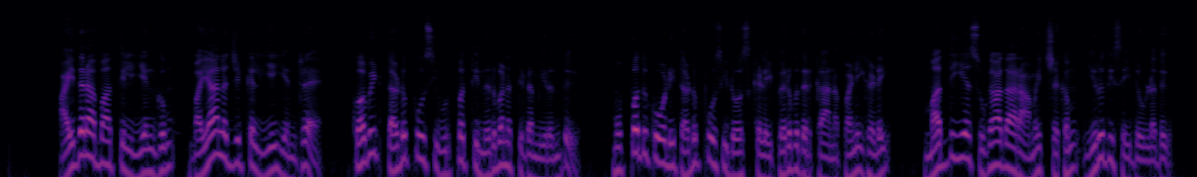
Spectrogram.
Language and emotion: Tamil, neutral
